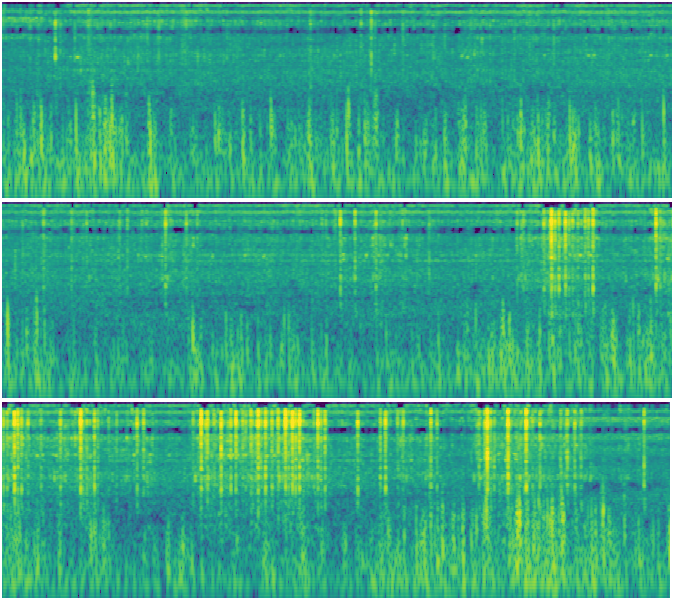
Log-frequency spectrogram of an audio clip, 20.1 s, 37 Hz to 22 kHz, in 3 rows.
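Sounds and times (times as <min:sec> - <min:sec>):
wind buffeting microphone: 0:00.0 - 0:20.0
faint clicks: 0:09.9 - 0:11.0, 0:11.8 - 0:20.0.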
